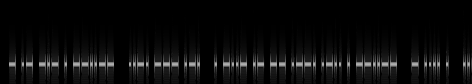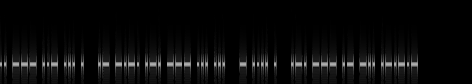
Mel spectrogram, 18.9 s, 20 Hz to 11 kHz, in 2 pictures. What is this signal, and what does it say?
Morse code, heard as a keyed tone, about 28 wpm, 700 Hz. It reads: TAKE, FOR EXAMPLE, THE HOUSE ACROSS THE ROAD.
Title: Sentences from Top 1000 Words - Review Part 1 - 28wpm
